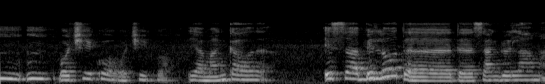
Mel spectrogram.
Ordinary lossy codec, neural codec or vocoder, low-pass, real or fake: AAC, 48 kbps; none; 7.2 kHz; real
